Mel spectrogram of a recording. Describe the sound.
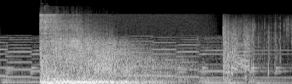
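A single loud gunshot blast for a headshot in a video game shooter cuts in over a sustained musical tone. A smaller impact follows about two seconds later.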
